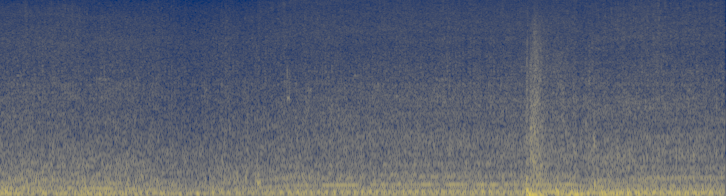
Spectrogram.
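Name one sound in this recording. A heavy tank engine rumbles steadily as the tank drives.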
